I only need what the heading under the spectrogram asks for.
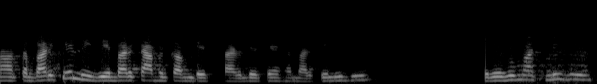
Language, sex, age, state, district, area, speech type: Hindi, female, 45-60, Bihar, Samastipur, rural, conversation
